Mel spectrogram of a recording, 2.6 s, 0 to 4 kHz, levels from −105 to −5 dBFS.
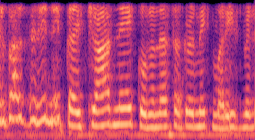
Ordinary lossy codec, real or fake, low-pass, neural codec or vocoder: none; fake; 3.6 kHz; codec, 16 kHz, 4.8 kbps, FACodec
